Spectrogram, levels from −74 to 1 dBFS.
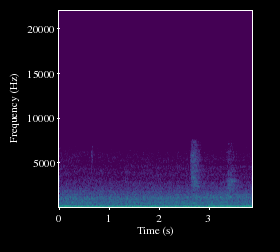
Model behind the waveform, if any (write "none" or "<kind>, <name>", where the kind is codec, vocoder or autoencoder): none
